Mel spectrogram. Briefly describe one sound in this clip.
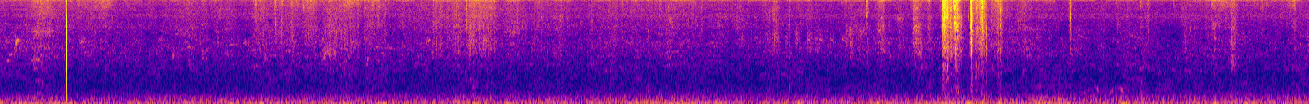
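Grass rustles as a small monkey and a puppy tussle close by.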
